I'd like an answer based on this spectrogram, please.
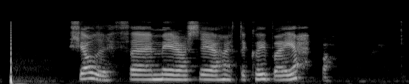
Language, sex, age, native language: Icelandic, female, 11, Icelandic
